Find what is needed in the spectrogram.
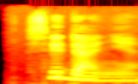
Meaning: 1. appointment; date 2. visit (with a prisoner, patient, etc.)
- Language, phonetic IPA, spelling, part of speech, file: Russian, [svʲɪˈdanʲɪje], свидание, noun, Ru-свидание.ogg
